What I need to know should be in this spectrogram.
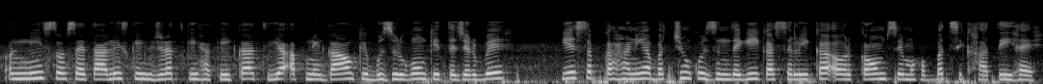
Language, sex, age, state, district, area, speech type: Urdu, female, 18-30, Uttar Pradesh, Balrampur, rural, spontaneous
